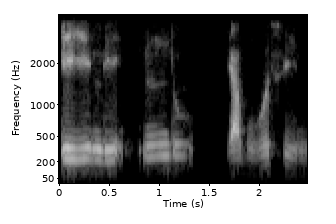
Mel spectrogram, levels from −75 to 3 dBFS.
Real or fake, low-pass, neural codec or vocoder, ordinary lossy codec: real; 3.6 kHz; none; none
